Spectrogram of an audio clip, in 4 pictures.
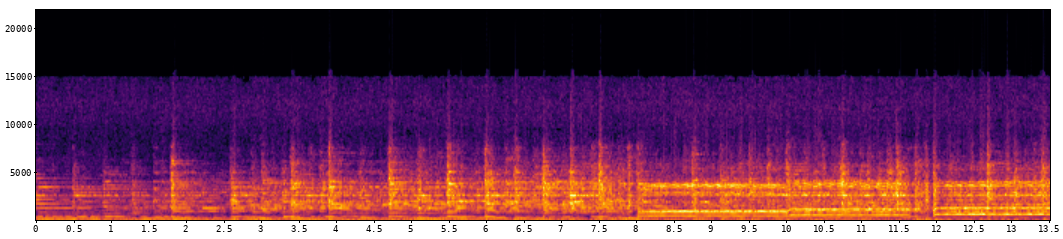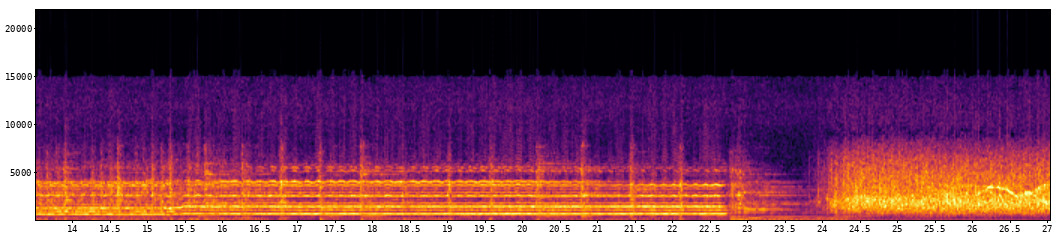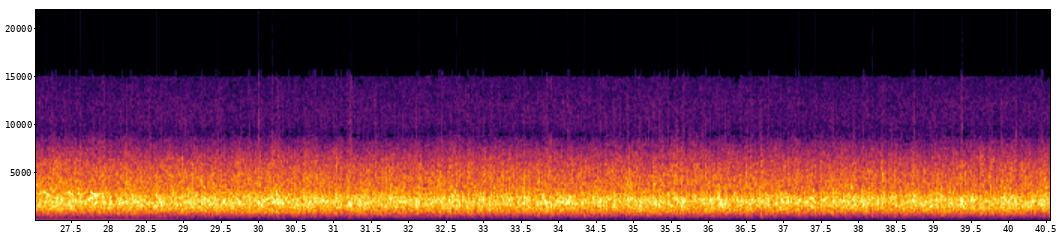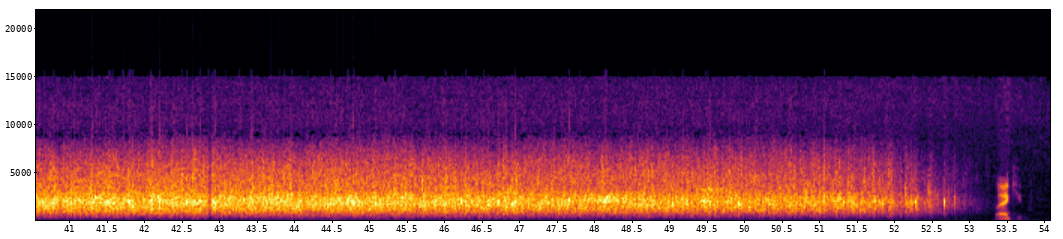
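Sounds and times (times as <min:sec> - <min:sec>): audience applauding: 0:01.8 - 0:21.1, 0:23.6 - 0:53.5.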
